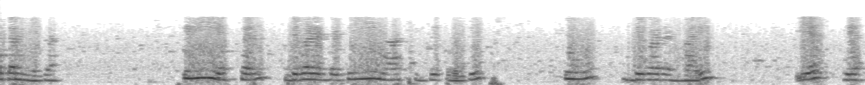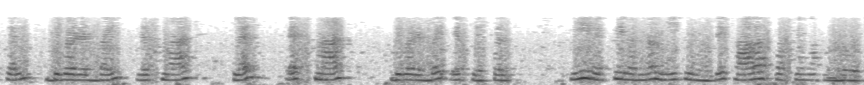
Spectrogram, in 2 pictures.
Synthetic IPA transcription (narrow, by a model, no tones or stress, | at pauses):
uːʈɐnmiːd̪ɐ | ʈieselɖiʋɐɾeɖ̚bɐjʈiːmaːɾksiɡikoɾd̪u | ʈuː | ɖiʋɐɖeɖbɐj | eseselɖiʋɐɾeɖ̚bɐjesmaːkplɐsesmaːɾkɖiʋɐɾeɖbɐjʔesesel | iːʋjɐk̚t̪iʋɐɾnːɐmiːkunuɳt͡ʃeːt͡ʃaːlaːspɐsʈɐŋɡaːpond̪oʋɐ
